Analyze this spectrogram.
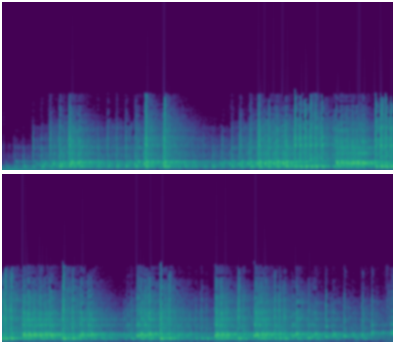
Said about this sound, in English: about maybe three quarters of the way through the piece, um, there's this section again with wood blocks and I think um, some gongs and, and other percussion.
